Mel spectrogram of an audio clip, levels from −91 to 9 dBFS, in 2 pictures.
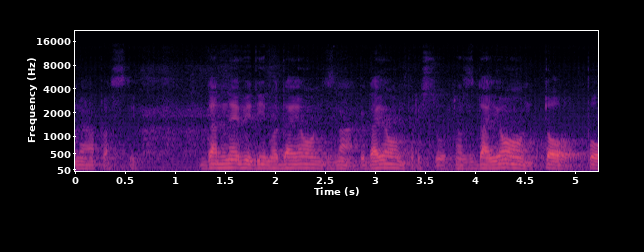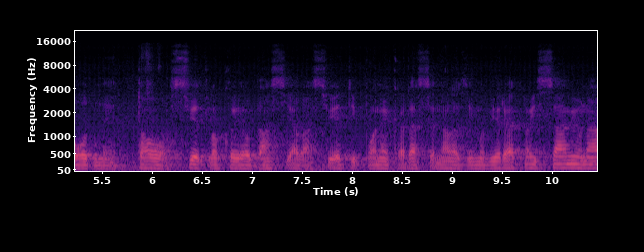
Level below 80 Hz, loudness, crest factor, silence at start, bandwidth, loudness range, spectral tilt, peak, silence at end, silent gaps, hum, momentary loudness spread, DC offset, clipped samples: -62 dBFS; -39 LUFS; 20 dB; 0 s; 15.5 kHz; 4 LU; -7 dB/octave; -20 dBFS; 0 s; none; none; 9 LU; under 0.1%; under 0.1%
